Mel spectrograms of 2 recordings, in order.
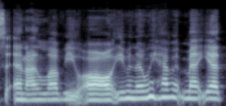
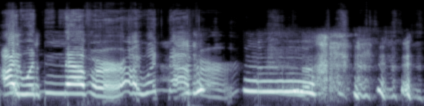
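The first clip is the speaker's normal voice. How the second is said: mock tearful shout; 12 semitones higher, 8 dB louder than usual. Emphatic loyal declaration, shout.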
